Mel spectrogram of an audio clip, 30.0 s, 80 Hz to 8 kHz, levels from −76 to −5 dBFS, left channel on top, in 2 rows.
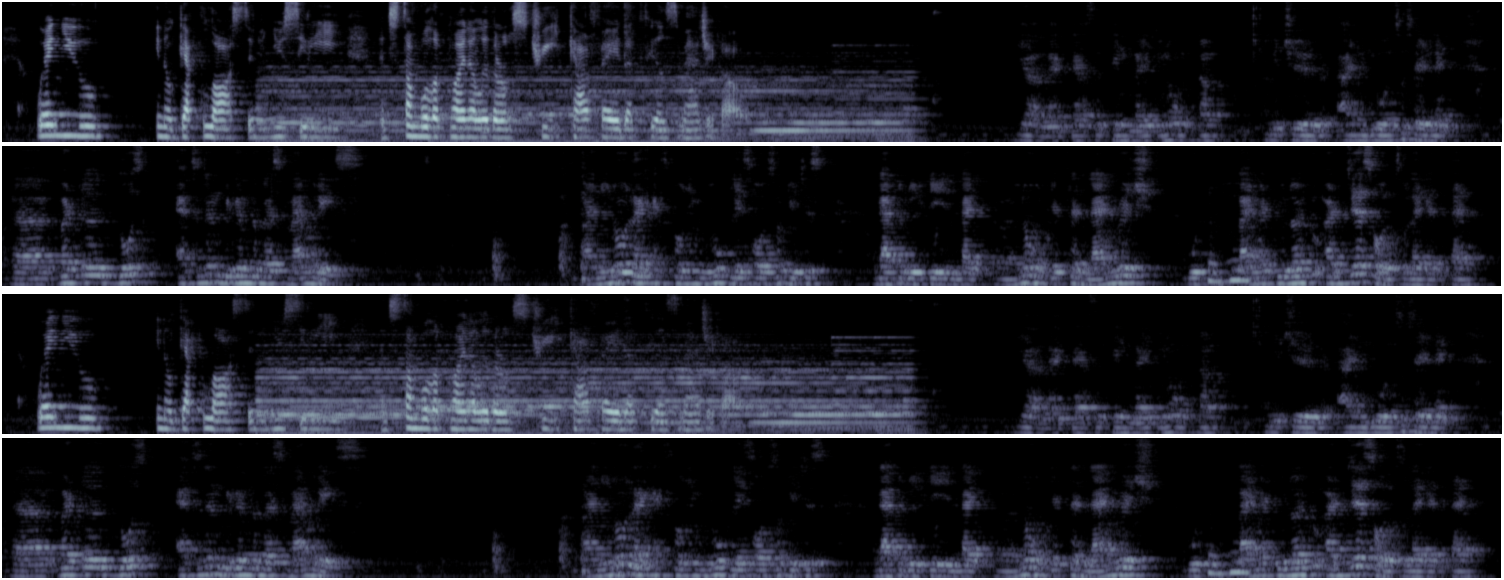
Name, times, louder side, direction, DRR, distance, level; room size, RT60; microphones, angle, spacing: voice 1, 0.3-1.0 1.5-7.4 19.9-20.0 20.6-20.9 27.1-27.5, left 4 dB, 60° left, 10 dB, 1.3 m, -31 dB
sound 1, 2.5-9.1, right 3 dB, 80° right, 2.6 m, -38 dB
voice 2, 10.1-12.2 12.6-14.8 15.1-16.5 16.7-18.6 20.8-23.2 23.7-26.5 26.9-27.0 27.3-29.7, left 1 dB, 25° left, 3 dB, 8.0 m, -41 dB
24.0 x 12.5 x 3.7 m, 0.67 s
head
